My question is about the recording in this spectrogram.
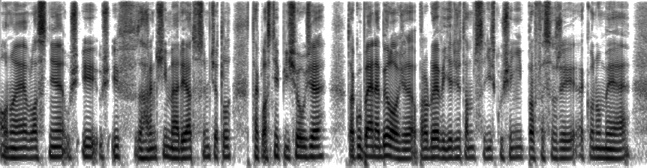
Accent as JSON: {"language": "Czech", "country": "Czechia", "said": "jsem Čech"}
